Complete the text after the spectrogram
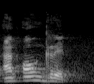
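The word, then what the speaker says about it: an hungred: I pronounce it as an ungred.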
